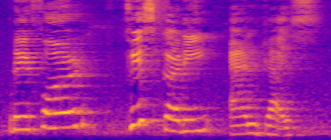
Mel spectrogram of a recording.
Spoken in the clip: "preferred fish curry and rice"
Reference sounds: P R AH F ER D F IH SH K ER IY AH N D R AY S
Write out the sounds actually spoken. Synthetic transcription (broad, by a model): P R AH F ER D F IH S K ER IY AH N D R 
